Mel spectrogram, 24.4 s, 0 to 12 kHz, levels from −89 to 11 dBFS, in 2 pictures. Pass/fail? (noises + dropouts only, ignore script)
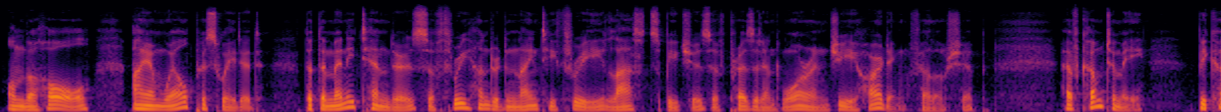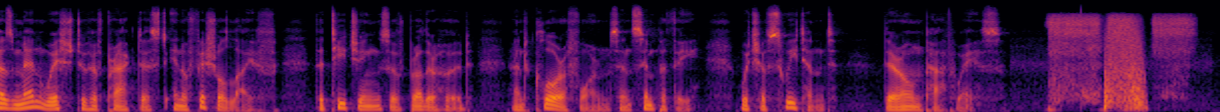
fail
